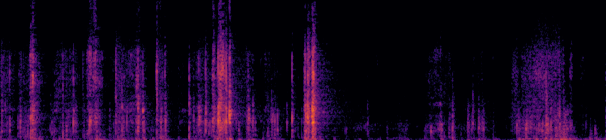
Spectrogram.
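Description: Paper rustling and tearing as an envelope is opened: faint, irregular crinkling bursts with a couple of sharper rips.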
